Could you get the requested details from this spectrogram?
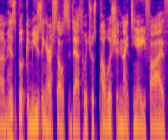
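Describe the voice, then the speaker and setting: A man with a Midwestern American accent talks at a fairly quick pace, his very deep, low pitch carrying a bright, sharp tone. The sound is dry and close with no echo, and his pitch variation is ordinary. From US Midwest, northeast Indiana. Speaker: author and content editor. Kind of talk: interview conversation. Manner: halting, with many fillers and repeated words.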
